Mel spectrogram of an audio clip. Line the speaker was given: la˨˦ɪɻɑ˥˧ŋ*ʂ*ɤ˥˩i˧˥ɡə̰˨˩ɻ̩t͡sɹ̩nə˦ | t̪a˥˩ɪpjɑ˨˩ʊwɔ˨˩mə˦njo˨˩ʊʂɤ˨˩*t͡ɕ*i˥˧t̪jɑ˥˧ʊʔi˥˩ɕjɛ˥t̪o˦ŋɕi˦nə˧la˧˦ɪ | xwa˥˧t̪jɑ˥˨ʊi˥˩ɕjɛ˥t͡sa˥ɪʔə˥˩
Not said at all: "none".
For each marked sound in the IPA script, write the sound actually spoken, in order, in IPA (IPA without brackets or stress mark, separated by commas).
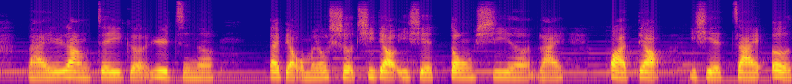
ʈ͡ʂ, t͡ɕʰ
